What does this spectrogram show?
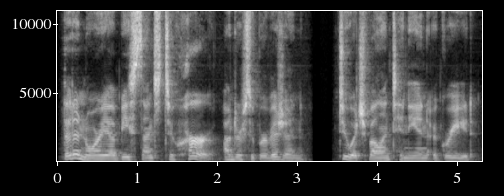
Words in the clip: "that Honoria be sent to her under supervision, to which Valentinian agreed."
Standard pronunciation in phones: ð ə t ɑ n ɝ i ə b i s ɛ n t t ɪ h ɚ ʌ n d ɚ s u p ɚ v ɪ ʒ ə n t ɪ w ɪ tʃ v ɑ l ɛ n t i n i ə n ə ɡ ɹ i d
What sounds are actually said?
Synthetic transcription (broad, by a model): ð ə t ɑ n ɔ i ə b i s ɛ n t t ɪ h ɚ ʌ n d ɚ s u p ɚ v ɪ ʒ ə n t ɪ w ɪ tʃ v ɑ l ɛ n t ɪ n i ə n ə ɡ ɹ i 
